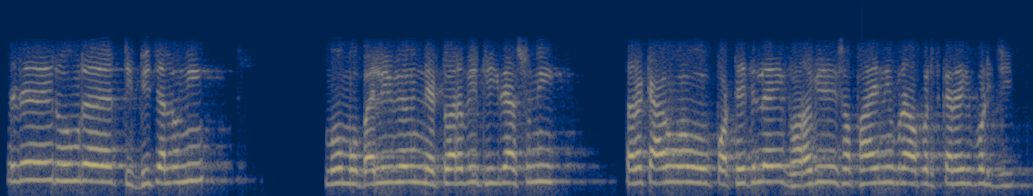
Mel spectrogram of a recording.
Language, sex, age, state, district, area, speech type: Odia, male, 30-45, Odisha, Nayagarh, rural, conversation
